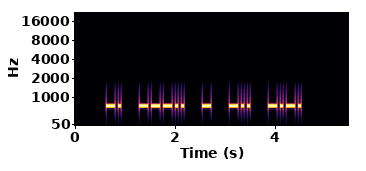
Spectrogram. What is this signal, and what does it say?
Morse code, heard as a keyed tone, about 20 wpm, spaced as for 14 wpm, 700 Hz. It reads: N8TDC
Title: 245 Lesson 39g - Letter z - Call Signs 20wpm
